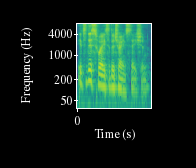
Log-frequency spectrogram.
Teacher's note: we go down when we make that kind of statement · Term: intonation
